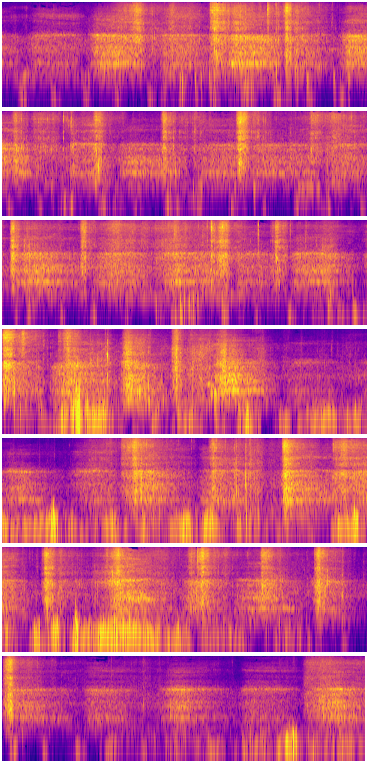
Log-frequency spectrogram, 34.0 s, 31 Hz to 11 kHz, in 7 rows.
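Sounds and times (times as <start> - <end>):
footsteps through dry leaves: 1.6 - 6.4, 7.0 - 14.0, 14.6 - 17.3, 21.1 - 29.6
heavy low bumps: 7.0 - 28.9.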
